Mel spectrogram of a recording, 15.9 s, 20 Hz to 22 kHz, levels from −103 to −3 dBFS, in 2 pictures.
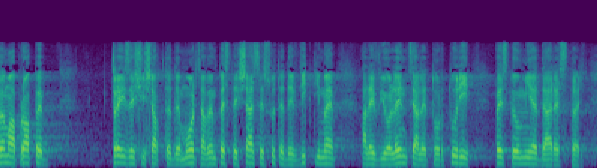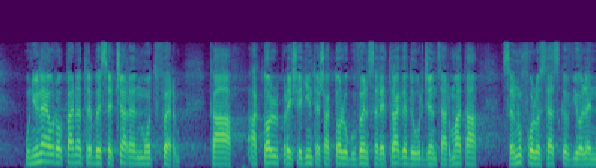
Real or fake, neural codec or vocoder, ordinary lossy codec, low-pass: real; none; none; none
